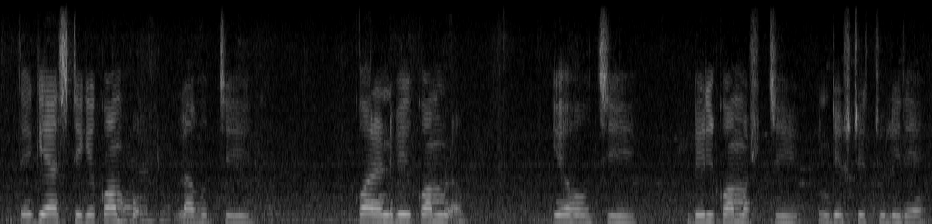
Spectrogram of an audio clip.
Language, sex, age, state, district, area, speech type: Odia, female, 30-45, Odisha, Malkangiri, urban, spontaneous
